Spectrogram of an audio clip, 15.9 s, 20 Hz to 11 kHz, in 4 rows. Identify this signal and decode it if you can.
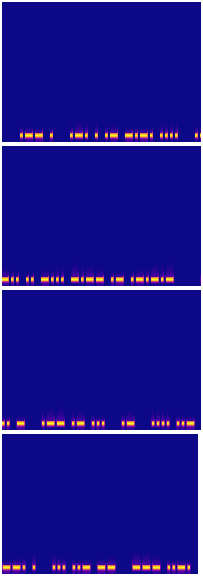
Morse code, heard as a keyed tone, about 24 wpm, 600 Hz. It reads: WE REACH LIBYA. IT WAS A HUGE SUM OF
